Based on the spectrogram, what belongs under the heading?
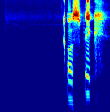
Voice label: sipakapense; be born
